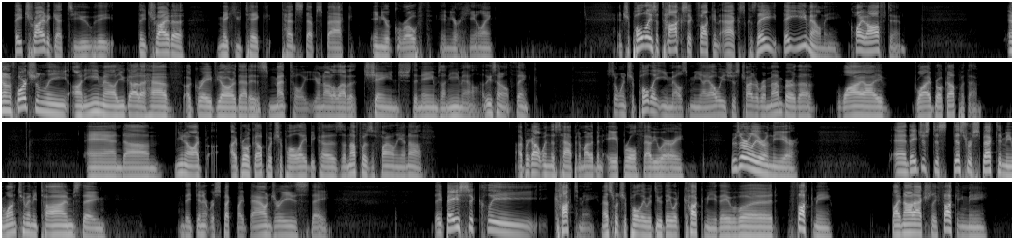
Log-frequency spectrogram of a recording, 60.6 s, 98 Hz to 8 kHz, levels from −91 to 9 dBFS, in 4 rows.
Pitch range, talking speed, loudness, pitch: 115-140 Hz, 150 wpm, -29 LUFS, 120 Hz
